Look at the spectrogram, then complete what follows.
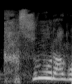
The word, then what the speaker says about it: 가스무: 게셈이라는 말은 히브리 발음으로 게셈이고 이 산발랏의 편지에는 히브리 발음으로 기록한 것이 아니라 그들 발음으로 가스무, 게셈, 가스무 좀 비슷하죠? 이 게셈이라는 사람의 발음이 그들 발음으로 가스무입니다.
